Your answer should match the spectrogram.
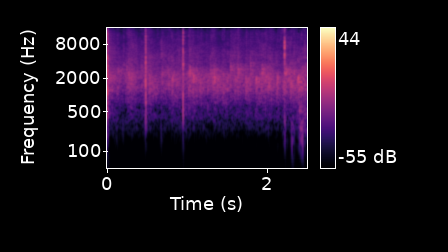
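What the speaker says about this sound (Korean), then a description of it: "박수야." A church congregation claps during a sermon seminar, a soft, even patter of many hands with a few louder, distinct claps popping out near the start and end.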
